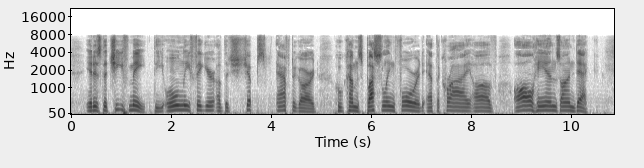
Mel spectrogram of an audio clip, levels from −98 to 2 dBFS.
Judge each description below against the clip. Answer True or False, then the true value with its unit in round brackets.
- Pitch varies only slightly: False (3.1 semitones)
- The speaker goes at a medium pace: False (130 wpm)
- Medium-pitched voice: True (150 Hz)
